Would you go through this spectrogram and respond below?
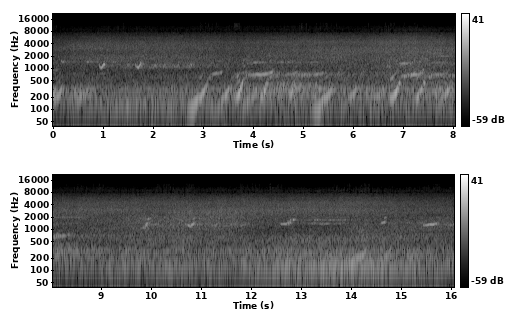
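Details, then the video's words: Humpback whales singing: repeated low upsweeping moans and groans interleaved with higher whistled squeals and short rising chirps, the phrases overlapping in a continuous, echoing underwater chorus. "Sounds and Songs Of The Humpback Whales"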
